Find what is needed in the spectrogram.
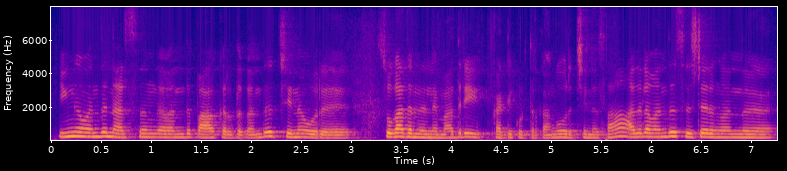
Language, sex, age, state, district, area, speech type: Tamil, female, 30-45, Tamil Nadu, Tirupattur, rural, spontaneous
